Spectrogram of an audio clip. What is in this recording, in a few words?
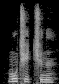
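"мучитчыны", Komi, female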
